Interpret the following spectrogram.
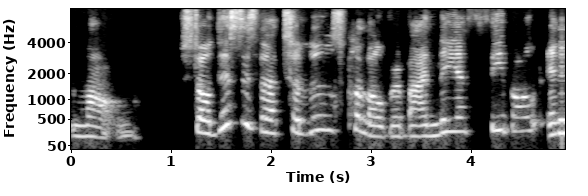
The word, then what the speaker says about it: Toulouse: So this is the Toulouse pullover by Leah Thibault, and it was in the Knit Scene Winter 2012 magazine.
